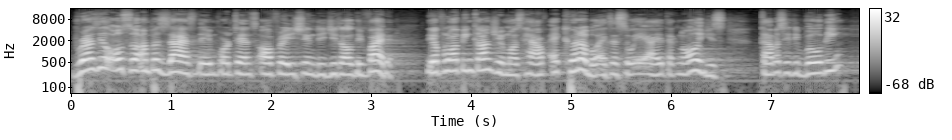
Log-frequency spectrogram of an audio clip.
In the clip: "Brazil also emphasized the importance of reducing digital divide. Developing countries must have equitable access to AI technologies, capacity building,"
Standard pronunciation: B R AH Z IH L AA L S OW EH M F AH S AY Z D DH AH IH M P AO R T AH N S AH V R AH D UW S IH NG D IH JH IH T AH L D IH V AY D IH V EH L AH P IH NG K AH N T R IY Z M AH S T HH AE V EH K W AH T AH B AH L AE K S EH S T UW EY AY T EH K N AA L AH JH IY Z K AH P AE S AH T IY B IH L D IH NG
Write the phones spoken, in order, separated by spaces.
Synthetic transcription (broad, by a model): B R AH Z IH L AA L S OW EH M P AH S AY S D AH IH M P AO R T AH N S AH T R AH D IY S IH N D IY JH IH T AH L D IH V AY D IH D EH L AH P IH NG K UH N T R IY M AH S T HH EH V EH K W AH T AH B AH L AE K S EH S T UW EY AY T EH K N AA L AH JH IY S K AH P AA S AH T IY B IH L D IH NG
